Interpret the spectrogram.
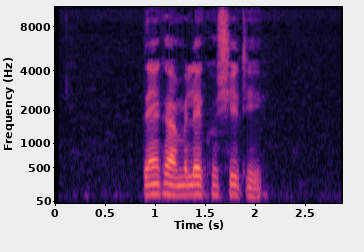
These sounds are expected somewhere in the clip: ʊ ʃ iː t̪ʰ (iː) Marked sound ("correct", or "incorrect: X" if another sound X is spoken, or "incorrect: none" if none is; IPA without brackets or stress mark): correct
